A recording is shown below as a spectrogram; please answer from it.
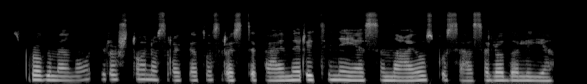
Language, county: Lithuanian, Vilnius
